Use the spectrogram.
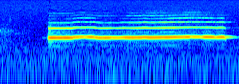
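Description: A single thin, breathy recorder note B, badly formed with a hole not fully covered, held steadily for about two seconds, slightly airy and unstable in tone, then cut off.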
